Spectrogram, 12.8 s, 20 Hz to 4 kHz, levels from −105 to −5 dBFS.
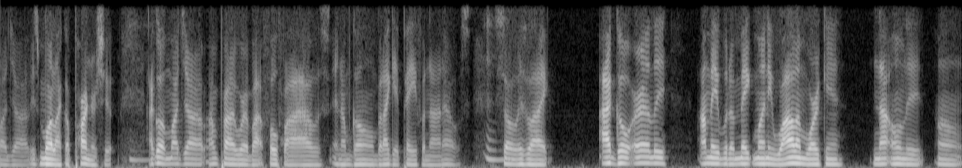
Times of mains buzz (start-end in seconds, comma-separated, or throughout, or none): none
